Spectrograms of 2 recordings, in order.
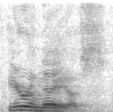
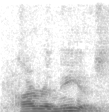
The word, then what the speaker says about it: Irenaeus: So Irenaeus, or as Jerry says, Irenaeus. But anyhow. – And some pronounce it Irenaeus.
